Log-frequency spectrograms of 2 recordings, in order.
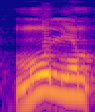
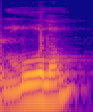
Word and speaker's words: மூலம்: அவர் பேசும்போது மூலயம் என்று மூலத்தை அவர் உச்சரித்தார். அப்படி உச்சரிக்கலாகாது தம்பி மூலியம் என்றால் நிமித்தம் என்று பொருள். இனி வரும் மேடைகளில் நீங்கள் மூலம் என்கிற சொல்லை சரியாக உச்சரிக்க வேண்டும் என்பதை ஒரு வேண்டுகோளாக நான் இந்த மேடையில் சொல்கிறேன்.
